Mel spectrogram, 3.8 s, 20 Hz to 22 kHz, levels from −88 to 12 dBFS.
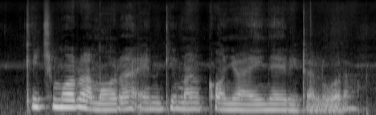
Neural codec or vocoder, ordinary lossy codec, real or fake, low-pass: codec, 44.1 kHz, 7.8 kbps, Pupu-Codec; none; fake; none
